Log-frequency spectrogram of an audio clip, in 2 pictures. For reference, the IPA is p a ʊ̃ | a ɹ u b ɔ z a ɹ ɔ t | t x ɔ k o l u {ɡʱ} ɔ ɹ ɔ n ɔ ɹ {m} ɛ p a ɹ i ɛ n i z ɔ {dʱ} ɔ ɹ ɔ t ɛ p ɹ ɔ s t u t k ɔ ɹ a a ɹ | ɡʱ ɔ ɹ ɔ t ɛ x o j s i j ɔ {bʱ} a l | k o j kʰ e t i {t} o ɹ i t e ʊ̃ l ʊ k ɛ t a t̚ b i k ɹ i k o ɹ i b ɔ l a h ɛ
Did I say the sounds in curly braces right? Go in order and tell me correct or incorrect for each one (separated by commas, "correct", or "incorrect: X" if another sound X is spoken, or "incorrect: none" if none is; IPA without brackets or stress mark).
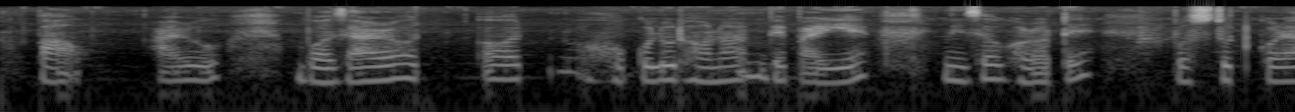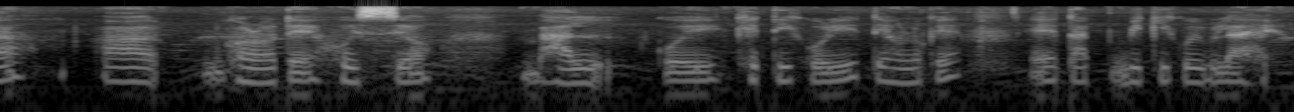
incorrect: dʱ, incorrect: b, incorrect: ɡʱ, correct, incorrect: k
